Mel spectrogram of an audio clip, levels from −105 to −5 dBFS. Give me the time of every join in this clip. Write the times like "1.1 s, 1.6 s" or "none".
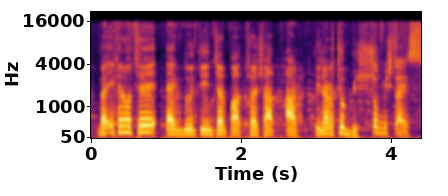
none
